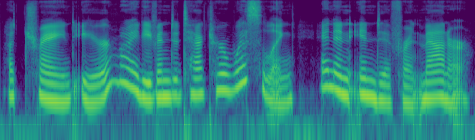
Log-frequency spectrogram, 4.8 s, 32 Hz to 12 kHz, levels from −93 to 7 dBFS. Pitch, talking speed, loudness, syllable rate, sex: 220 Hz, 150 wpm, -17 LUFS, 4.6 syllables/s, female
